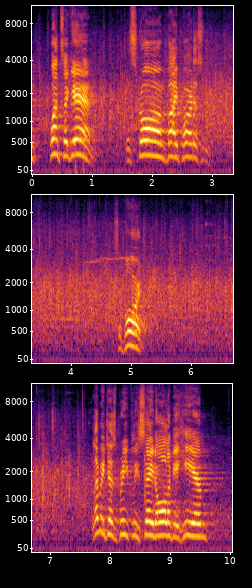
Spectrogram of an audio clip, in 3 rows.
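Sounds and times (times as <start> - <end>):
audience applauding: 0.0 - 8.0
man speaking: 7.7 - 9.7.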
